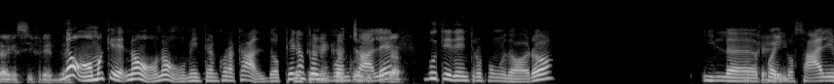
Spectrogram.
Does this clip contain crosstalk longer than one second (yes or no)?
yes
